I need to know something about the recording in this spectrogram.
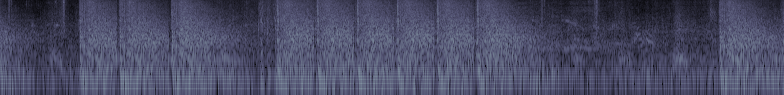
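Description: A handgun fires loud shots in quick succession.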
